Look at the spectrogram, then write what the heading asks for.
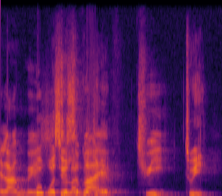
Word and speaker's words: Twi: Tree. Everyone say tree, like chewing gum. Tree. Like you're chewing gum.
